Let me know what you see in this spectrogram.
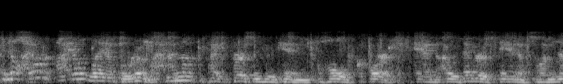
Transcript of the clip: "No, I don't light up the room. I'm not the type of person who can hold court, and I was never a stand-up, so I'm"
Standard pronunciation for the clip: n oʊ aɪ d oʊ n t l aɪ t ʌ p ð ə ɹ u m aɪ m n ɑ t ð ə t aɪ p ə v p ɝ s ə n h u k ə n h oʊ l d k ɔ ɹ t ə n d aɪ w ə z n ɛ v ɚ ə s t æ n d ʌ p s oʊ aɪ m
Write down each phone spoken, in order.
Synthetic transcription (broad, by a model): n oʊ aɪ d oʊ n t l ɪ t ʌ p ð ə ɹ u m aɪ m n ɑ t ð ə t aɪ p ə v p ɝ s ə n h u k ə n h oʊ l d k ɔ ɹ t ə n aɪ w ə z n ɛ v ɚ ə s t æ n d ʌ p s oʊ aɪ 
